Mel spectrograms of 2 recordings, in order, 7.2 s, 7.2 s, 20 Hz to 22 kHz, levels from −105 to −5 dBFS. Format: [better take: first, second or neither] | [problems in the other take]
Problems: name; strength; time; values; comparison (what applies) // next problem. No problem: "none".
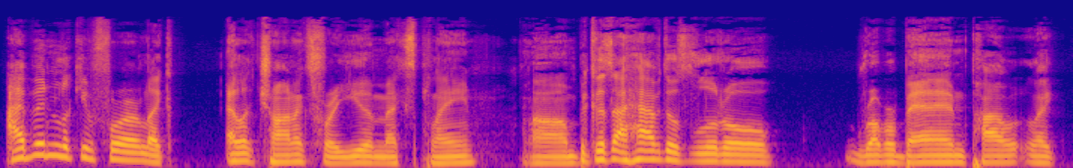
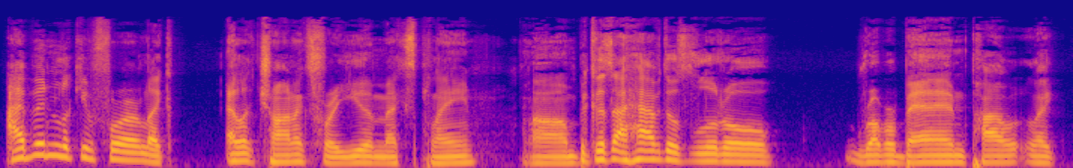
neither | none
